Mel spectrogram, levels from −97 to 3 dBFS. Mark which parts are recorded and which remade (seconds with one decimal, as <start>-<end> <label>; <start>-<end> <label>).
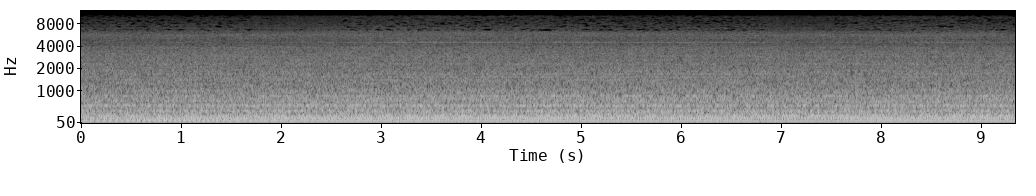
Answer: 0.0-1.7 recorded; 1.7-2.6 remade; 2.6-6.8 recorded; 6.8-7.5 remade; 7.5-9.3 recorded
